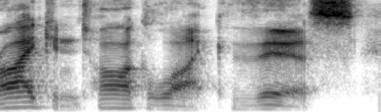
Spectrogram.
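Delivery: slow, deep demonstration voice; low pitch. Shown as a demonstration. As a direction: drop the pitch and drag it out.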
